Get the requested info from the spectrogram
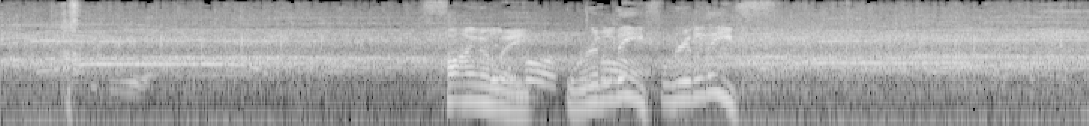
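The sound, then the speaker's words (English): A crowd at Siren Radio cheers and applauds in a steady wash of clapping, with a burst of rising whoops and shouts in the middle; a voice speaks briefly at the start. “As you can hear, the spirit of Siren Radio, they're going crazy”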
